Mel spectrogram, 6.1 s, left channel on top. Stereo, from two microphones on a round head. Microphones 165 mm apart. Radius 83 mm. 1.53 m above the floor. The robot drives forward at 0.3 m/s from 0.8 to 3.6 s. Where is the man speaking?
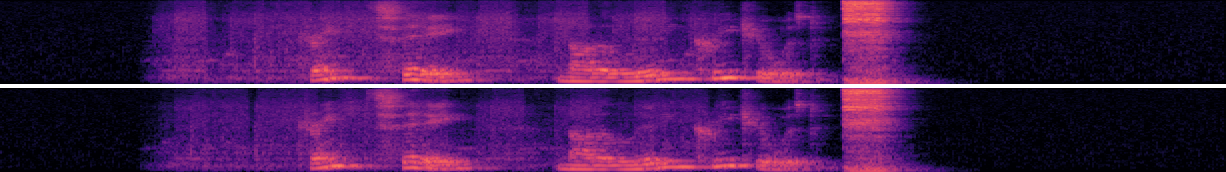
15° right (ahead or behind), 0.6 m; by 4.1 s 10° right (ahead or behind), 1.1 m.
